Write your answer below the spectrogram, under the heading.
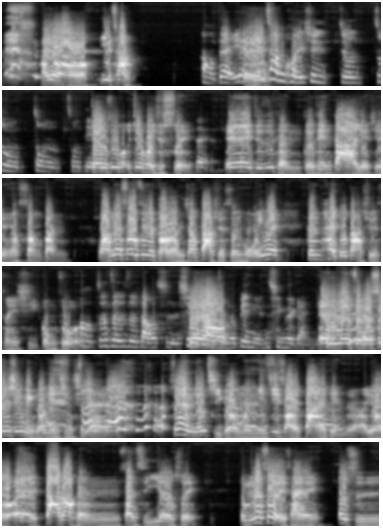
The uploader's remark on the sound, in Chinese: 跟第一集的收音差很多。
